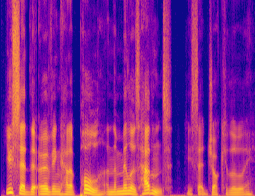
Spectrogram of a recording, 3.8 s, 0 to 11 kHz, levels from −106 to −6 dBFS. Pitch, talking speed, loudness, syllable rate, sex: 135 Hz, 220 wpm, -19 LUFS, 5.4 syllables/s, male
